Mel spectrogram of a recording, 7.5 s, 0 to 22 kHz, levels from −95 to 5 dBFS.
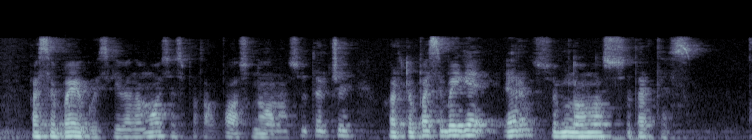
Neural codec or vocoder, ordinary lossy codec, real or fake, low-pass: none; AAC, 96 kbps; real; 7.2 kHz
